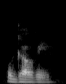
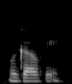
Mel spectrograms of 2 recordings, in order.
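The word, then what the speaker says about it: Wegovy: WGO WGOI WGOI.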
